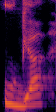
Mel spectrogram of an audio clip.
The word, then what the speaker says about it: hygge: Le hygge, prononcé Uga, est un état de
